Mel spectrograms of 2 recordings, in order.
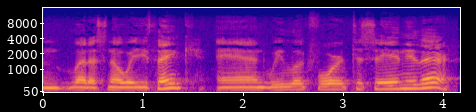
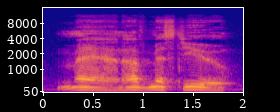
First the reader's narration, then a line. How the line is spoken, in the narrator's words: Moth purred like the lowest note on a cello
